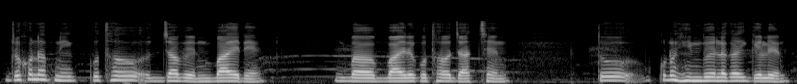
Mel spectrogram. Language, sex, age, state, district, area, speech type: Bengali, male, 18-30, West Bengal, Murshidabad, urban, spontaneous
